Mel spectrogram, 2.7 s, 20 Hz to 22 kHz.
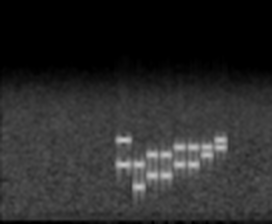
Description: Multi-frequency trunk signalling (R1, as on North American trunks), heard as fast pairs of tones, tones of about 70 ms. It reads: KP 255990 ST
